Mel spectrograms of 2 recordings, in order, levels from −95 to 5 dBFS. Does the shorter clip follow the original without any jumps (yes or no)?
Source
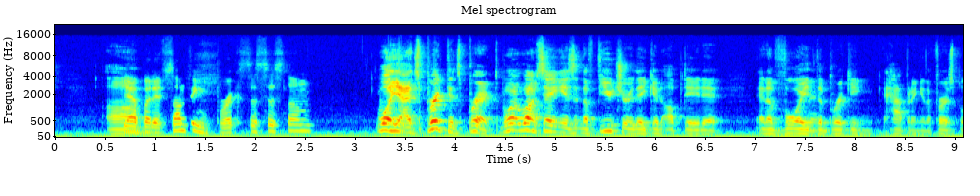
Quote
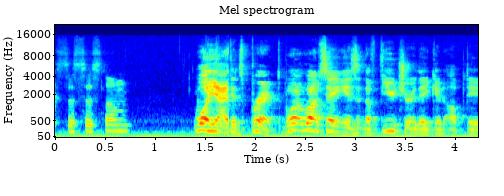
no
